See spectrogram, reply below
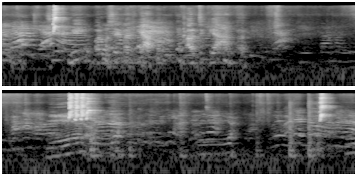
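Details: Lovebird giving a few sharp, shrill squawks amid a steady murmur of voices, with the loudest bursts near the middle and end.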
